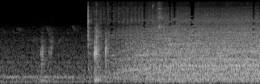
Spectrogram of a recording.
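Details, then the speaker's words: RV Suburban furnace removed from RV, bench-run on 12 V (owner suspected bad motor): steady rough whir with scraping edge, noisiest at shutdown; fan wheel rubbing housing suspected, to be torn down and tightened. "See, it's not as making as much noise as it was, but it still sounds rough to me. So, we're going to go ahead and tear it down. We may we may just find that a fan's rubbing"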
